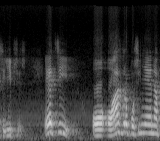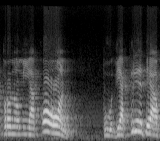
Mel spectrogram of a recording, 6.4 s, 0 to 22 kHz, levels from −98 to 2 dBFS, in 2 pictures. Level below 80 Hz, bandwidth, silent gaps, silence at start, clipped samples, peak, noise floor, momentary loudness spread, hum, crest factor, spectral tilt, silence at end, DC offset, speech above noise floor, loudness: -68 dBFS; 7.2 kHz; none; 0 s; under 0.1%; -10 dBFS; -58 dBFS; 16 LU; none; 16 dB; -7.5 dB/octave; 0 s; under 0.1%; 34 dB; -24 LUFS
